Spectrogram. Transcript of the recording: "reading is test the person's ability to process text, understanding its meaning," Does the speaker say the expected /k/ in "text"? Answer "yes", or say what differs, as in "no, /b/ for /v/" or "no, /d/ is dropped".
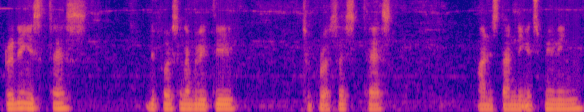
no, /k/ is dropped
